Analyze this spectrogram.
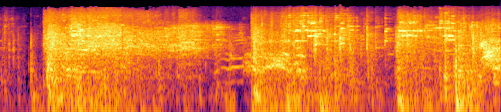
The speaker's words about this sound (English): So much broken glass.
